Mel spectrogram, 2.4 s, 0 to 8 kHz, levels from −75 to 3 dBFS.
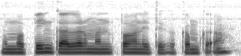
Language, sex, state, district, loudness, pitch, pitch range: Wancho, male, Arunachal Pradesh, Longding, -17 LUFS, 130 Hz, 125-135 Hz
